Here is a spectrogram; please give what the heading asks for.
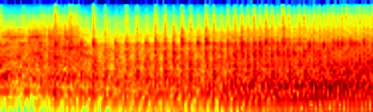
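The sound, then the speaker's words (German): An old three-cylinder air-cooled Porsche tractor engine, started with a separate starter switch and throttle, cranks and catches. Its loud, rhythmic firing pulses settle into a steady, throbbing run. “Ja, das ist doch Musik in den Ohren, oder? Genau, das ist jetzt ein Dreizylinderklang, Dreizylinder luftgekühlt”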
